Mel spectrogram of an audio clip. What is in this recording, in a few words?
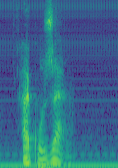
"acusar", Catalan; to accuse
